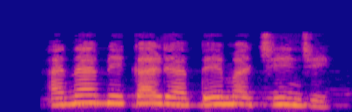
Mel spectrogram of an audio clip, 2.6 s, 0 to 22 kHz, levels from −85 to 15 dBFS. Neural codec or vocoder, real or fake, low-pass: none; real; 7.2 kHz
